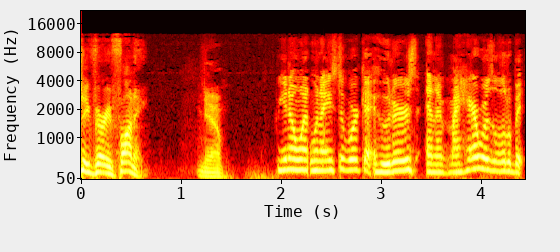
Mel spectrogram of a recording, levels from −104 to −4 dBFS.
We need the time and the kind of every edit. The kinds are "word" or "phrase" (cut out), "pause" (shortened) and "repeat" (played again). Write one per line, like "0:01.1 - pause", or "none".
0:02.3 - word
